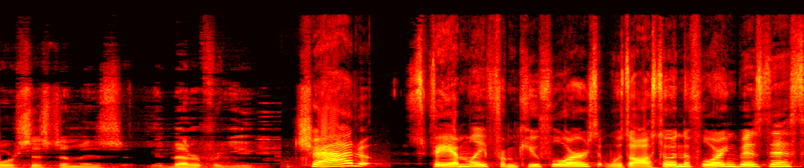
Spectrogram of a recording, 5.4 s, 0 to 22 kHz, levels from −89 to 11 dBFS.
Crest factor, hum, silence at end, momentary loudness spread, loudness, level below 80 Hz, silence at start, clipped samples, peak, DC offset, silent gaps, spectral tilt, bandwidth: 16 dB; none; 0 s; 17 LU; -15 LUFS; -44 dBFS; 0 s; under 0.1%; 0 dBFS; under 0.1%; none; -3 dB/octave; over 20 kHz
